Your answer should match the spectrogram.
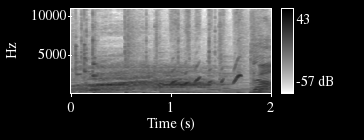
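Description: A rasping, growling dinosaur-roar sound effect over background music, followed by a few short rising chirps near the end.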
